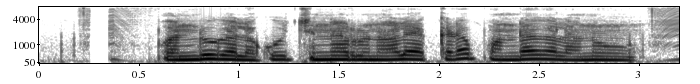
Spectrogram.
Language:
Telugu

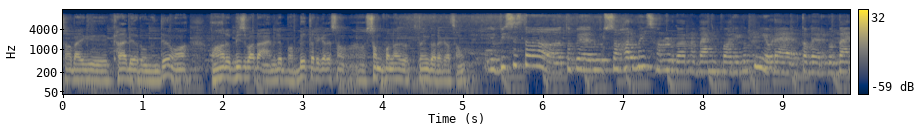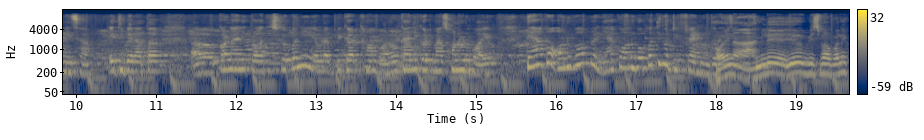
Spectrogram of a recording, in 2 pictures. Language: Indonesian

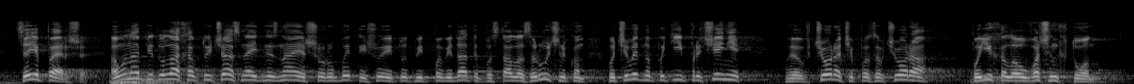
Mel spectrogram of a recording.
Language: Ukrainian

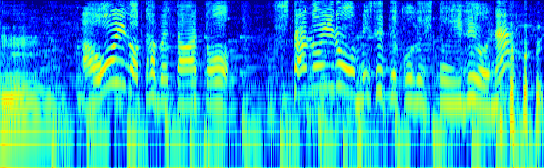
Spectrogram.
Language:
Japanese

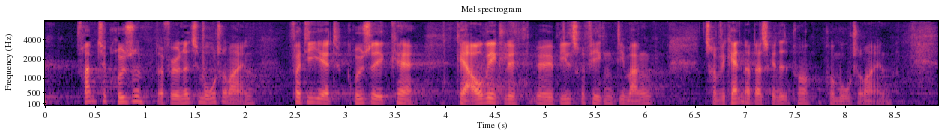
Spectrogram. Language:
Danish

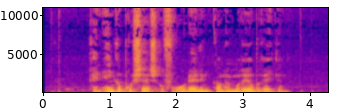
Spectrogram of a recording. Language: Dutch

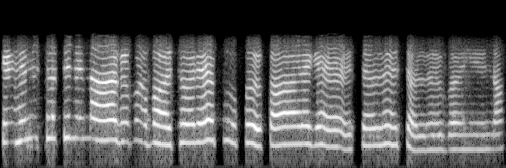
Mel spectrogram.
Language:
Maithili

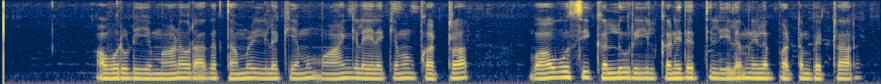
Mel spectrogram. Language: Tamil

